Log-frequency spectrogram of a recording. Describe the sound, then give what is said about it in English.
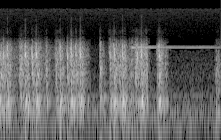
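An IBM Selectric electric typewriter types a rapid run of crisp, clattering keystrikes in an even rhythm, pausing briefly partway through, with no speech. “The IBM Selectric, a typewriter so different, only the alphabet remains the same.”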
